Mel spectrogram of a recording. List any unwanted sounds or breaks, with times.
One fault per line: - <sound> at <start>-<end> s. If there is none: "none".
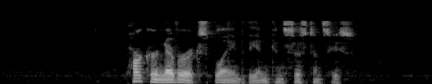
none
